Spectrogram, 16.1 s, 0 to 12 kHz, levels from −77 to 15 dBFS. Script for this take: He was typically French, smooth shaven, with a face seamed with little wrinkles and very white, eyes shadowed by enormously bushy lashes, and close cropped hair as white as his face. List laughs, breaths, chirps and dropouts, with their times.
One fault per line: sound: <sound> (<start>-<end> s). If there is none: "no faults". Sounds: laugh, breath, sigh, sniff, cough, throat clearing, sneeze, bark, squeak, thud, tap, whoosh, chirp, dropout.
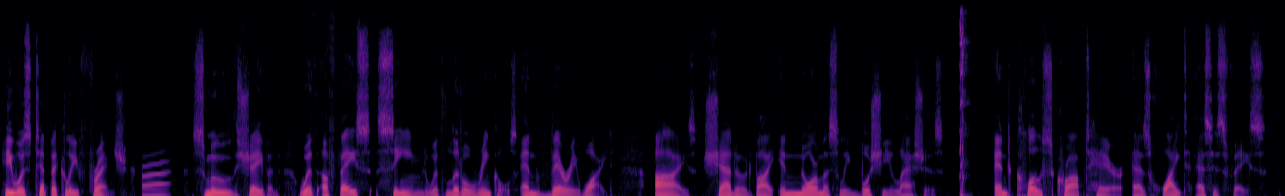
sound: chirp (1.8-2.2 s)
sound: squeak (12.0-12.2 s)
